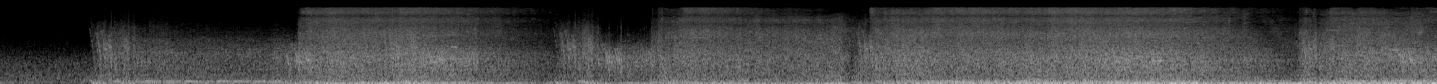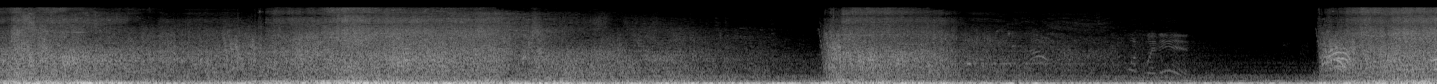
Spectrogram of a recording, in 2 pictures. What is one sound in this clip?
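A weapon fires bursts of shots.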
